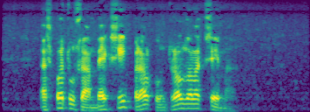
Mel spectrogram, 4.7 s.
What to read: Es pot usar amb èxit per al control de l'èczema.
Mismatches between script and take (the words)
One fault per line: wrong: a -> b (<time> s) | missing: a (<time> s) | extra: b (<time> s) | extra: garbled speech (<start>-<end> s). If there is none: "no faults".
no faults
